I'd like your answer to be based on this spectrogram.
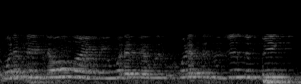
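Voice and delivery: high-pitched, loud fretting; hammed-up worry in a high voice; mock worried. Acting out a worried character's reply.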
